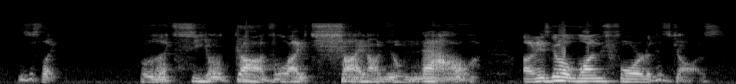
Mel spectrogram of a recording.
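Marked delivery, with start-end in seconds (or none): 1.5-4.8 savage, bestial, snarling, beastlike creature voice. Voicing a creature speaking to Avon just before it attacks, in a much more bestial voice. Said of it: "in a voice that's like much more bestial".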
